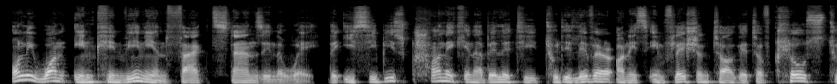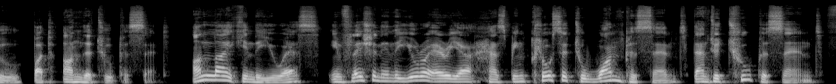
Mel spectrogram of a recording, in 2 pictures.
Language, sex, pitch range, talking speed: English, male, 105-150 Hz, 145 wpm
